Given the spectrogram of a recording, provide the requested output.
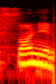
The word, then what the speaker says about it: Funyun: yeah it rhymes with funyun i was like why didn't you say it rhymes with onion yeah funyun is a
